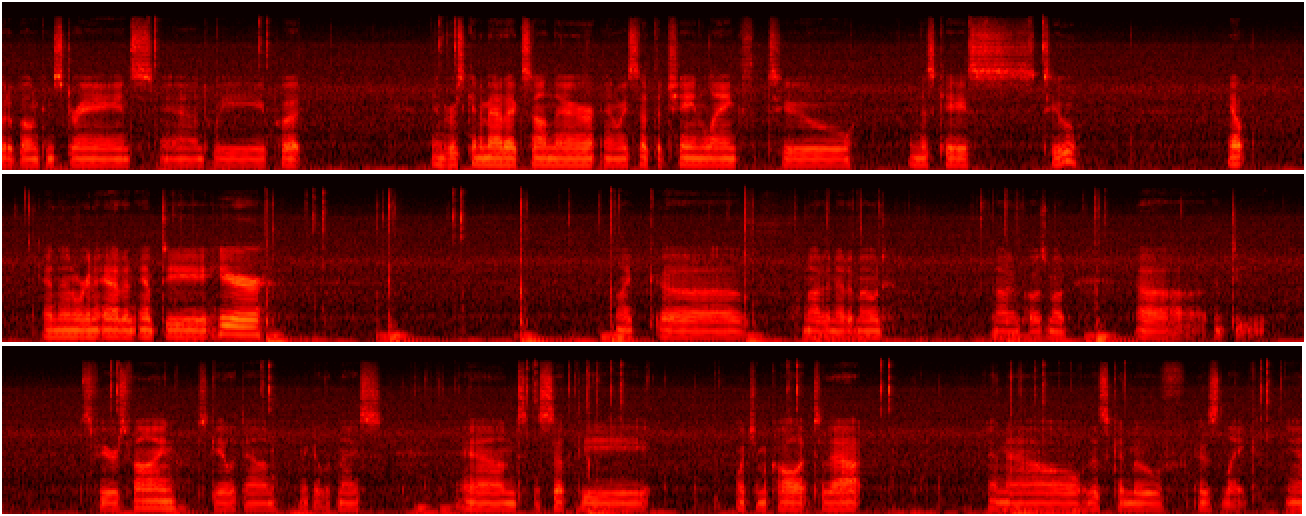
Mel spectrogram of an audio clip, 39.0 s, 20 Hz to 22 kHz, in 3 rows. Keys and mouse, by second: 1.5 click, 2.6-4.6 drag, 5.3 middle click, 6.3-9.7 middle drag, 9.7 click, 10.3 click, 11.3-15.7 middle drag, 15.7 Tab, 16.2 right click, 16.9 shift+s, 18.3 Tab, 19.1 shift+a, 20.5 Tab, 21.6 Tab, 23.1 ctrl+Tab, 24.0 shift+a, 27.7 s, 28.6 click, 29.3-30.5 middle drag, 31.3 right click, 32.0 ctrl+Tab, 32.1 right click, 32.7 middle click, 33.9 click, 34.8 click, 35.1 middle click, 36.2 ctrl+Tab, 36.4 right click, 36.8 g, 38.6 right click.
